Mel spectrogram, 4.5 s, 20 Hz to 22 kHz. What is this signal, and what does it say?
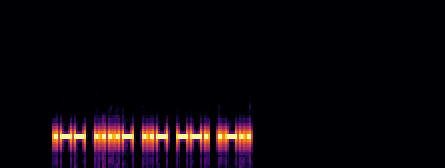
Morse code, heard as a keyed tone, about 36 wpm, 700 Hz. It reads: W4UGL
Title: USA Call Signs - 5 Characters - Repeated 3x - 35wpm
